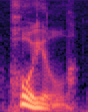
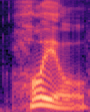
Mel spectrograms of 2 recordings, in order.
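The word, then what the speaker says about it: hwyl: same spelling so dessert to leave no same pronunciation but different meaning that's it right well uh this is an absolute banger hoyle hoyle yeah hoyle okay using a sentence uh i can't be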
